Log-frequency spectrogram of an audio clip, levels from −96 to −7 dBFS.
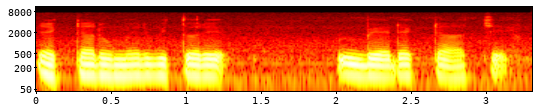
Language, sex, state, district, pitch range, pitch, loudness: Bengali, male, Assam, Hailakandi, 110-125 Hz, 120 Hz, -14 LUFS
